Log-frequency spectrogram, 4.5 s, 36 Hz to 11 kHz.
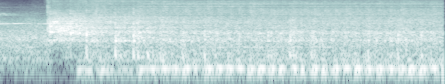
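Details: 1987 Kawasaki 305, 11,000 miles, revived after sitting outside over 3 years, new spark plugs, fed from a bottle: catches after brief crank, quick even idle on choke with regular firing; sounds healthy.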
